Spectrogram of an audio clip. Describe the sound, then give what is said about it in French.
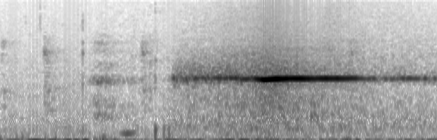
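A steady, clear whistle like the one a bear gives when sensing humans nearby in a forest, a single tone held evenly for over a second, preceded by a couple of faint short chirps over a low hum. “un sifflement quand l'ours veut sentir que il y a les humaines quelque part.”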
